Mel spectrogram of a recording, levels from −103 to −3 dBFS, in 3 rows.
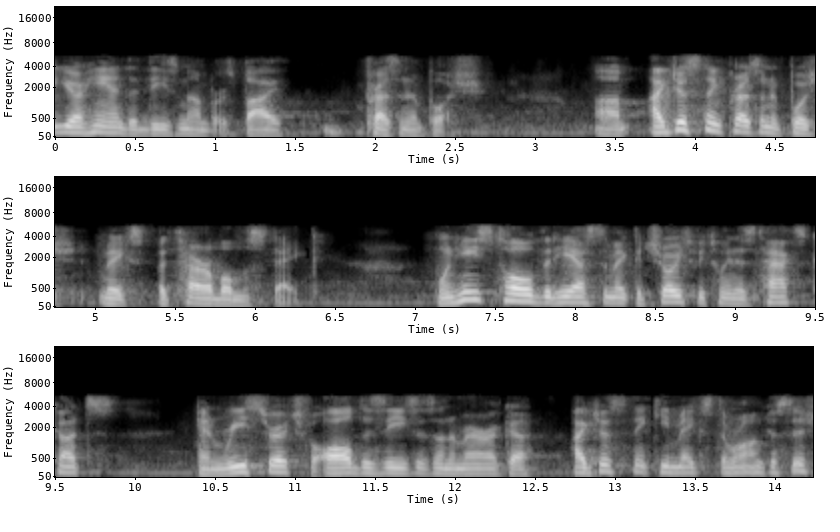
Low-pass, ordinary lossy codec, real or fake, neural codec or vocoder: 5.4 kHz; AAC, 32 kbps; fake; codec, 16 kHz, 4 kbps, X-Codec, HuBERT features, trained on LibriSpeech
